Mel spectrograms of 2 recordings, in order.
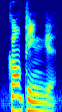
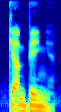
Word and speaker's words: camping: Et ce terrain où l'on couche en plein air sous la tente ou dans une caravane, est-il prononcé de la même façon des deux côtés de l'Atlantique? Camping. Camping.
